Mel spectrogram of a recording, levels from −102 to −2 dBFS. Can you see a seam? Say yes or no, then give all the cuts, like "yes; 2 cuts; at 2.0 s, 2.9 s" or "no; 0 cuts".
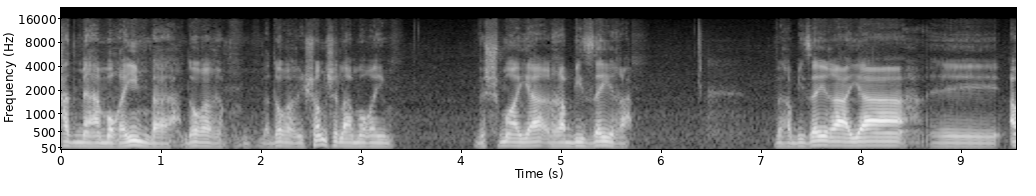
no; 0 cuts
